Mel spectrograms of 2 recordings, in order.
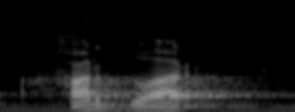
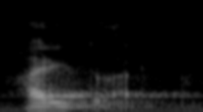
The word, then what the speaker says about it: Haridwar: Haridwar is both way pronounced. Hardwar, Haridwar. Hardwar is Dwara for Lord Shiva, Hara. And Hari is Dwara to pick up, both are correct.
